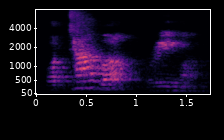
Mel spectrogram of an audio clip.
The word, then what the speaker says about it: ottava rima: Its pronunciation is Ottava Rima.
